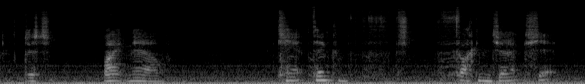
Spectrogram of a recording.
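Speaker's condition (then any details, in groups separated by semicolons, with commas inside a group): Cerebral palsy; cannot stand beyond 10 minutes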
